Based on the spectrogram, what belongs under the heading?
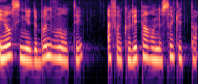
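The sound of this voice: The reading is done in an unforced voice with fairly even intonation. The background is quiet.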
